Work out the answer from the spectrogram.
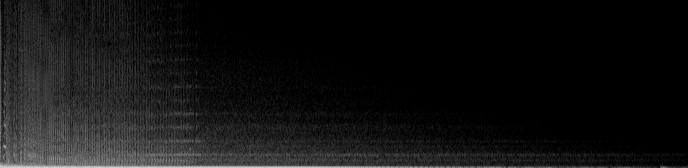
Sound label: Sreech Drop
